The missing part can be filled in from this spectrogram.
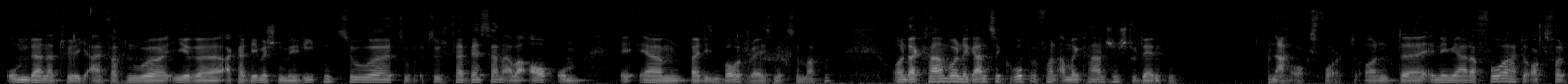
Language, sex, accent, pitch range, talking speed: German, male, German, 95-120 Hz, 160 wpm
